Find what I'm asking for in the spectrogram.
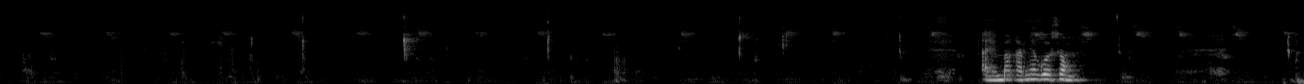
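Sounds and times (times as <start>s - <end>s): wet chewing lip smacks: 4.0s - 4.5s.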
